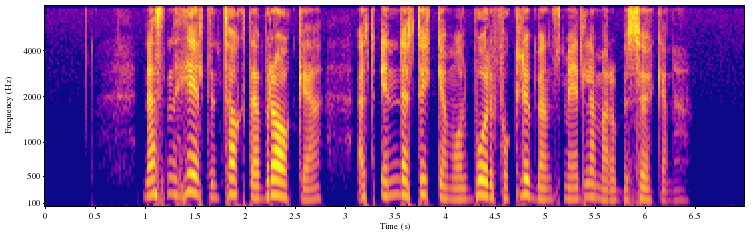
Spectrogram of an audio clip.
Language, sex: Norwegian, female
